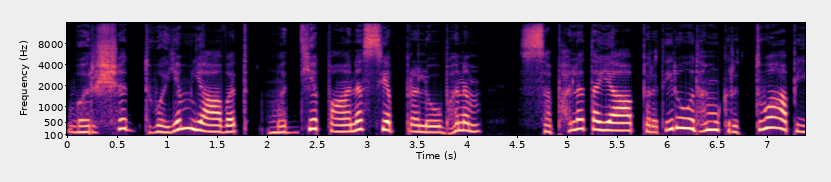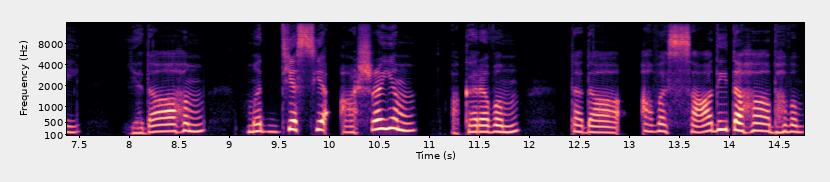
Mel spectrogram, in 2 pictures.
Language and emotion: Sanskrit, sad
